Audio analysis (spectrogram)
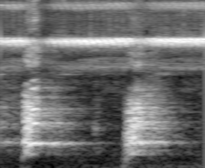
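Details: A German Shepherd, Leo, gives two deep, gruff barks about half a second apart at night, seemingly reacting to the steady cricket trilling.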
